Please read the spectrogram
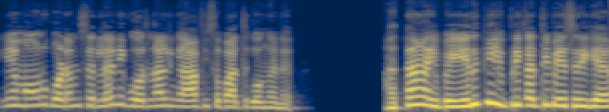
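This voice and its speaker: A man's voice: sits high, rapid-fire, dry recording, close to an everyday voice. A man voicing a scolding village father. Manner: scolding, pressing questions. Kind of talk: cartoon voice acting. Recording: dry, phone-like narrow sound.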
